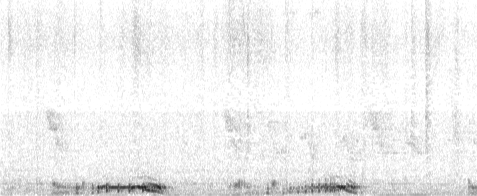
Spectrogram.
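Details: Pigeon cooing in two long, throaty warbling phrases about two seconds apart, low in pitch, background fairly quiet.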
